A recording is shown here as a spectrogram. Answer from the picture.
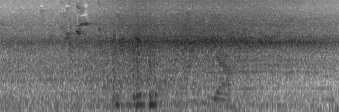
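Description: A woman laughs briefly about halfway through, over steady outdoor street noise: a low rumble, with a hiss that swells through the middle and fades near the end.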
